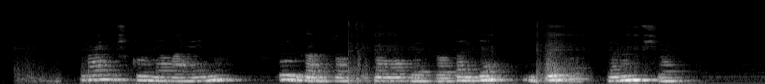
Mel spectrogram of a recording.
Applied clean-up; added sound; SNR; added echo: neural separator model SepFormer DNS4.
